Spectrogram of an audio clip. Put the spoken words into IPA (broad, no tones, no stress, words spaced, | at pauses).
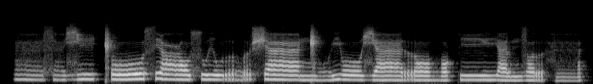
ɦæ̤sæ̤ ʑiːǁoː siʕɔsʷiːwrɔ̤r ʃæː ŋ͡ǁɔ̤ joːʑæːrɔ ɦɔkiːjæl nzɔrhæ̤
